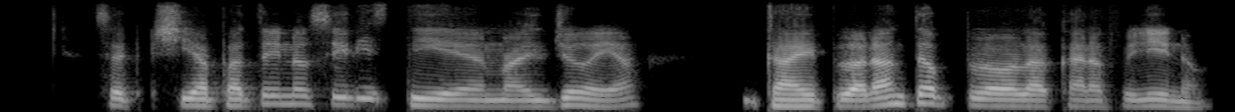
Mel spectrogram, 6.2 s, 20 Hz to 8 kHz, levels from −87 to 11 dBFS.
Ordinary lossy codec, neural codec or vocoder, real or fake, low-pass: Opus, 32 kbps; codec, 16 kHz, 0.5 kbps, X-Codec, HuBERT features, trained on balanced general audio; fake; 7.2 kHz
